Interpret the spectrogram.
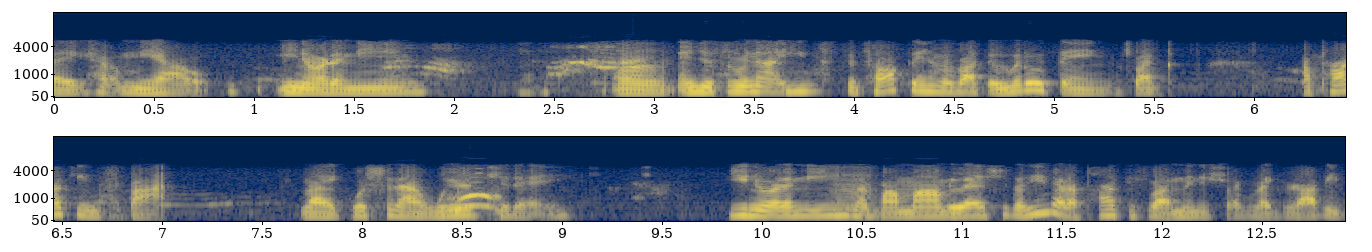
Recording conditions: sounds in the background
